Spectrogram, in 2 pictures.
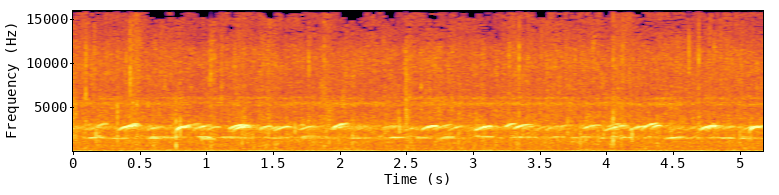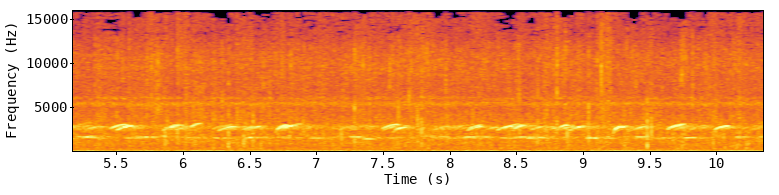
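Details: Chorus of coqui frogs in tropical rain, Big Island, Hawaii. Many overlapping two-part calls, each a short low tone followed by an upswept higher whistle, repeat without pause over steady rain hiss and scattered sharp drip ticks.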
